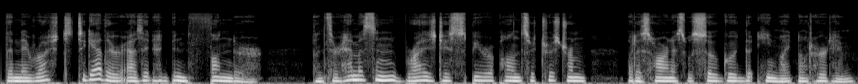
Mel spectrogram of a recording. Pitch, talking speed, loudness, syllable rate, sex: 160 Hz, 210 wpm, -15 LUFS, 5.1 syllables/s, female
